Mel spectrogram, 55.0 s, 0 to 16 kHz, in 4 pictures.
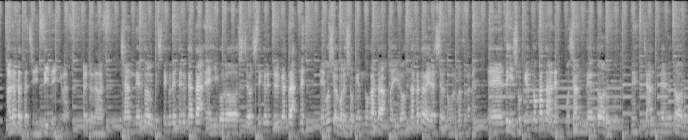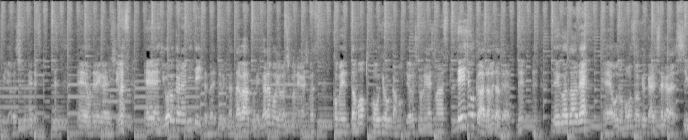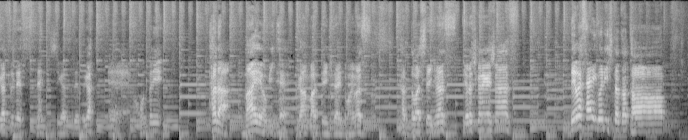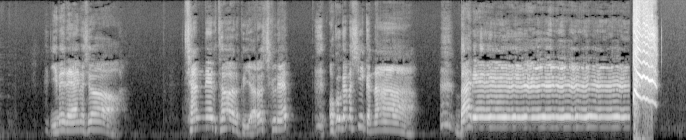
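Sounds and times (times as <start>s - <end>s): man's voice: 0.0s - 30.8s, 31.7s - 37.9s, 38.9s - 40.9s
background music: 0.0s - 41.5s
piercing shriek: 53.9s - 54.5s.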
